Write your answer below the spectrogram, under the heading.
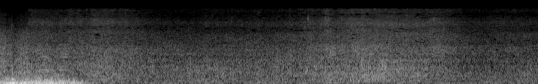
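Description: Small sea waves breaking and washing up on a sandy beach, with a swell of surf about halfway through. Wind buffets the microphone with a loud low rumble in the first second.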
